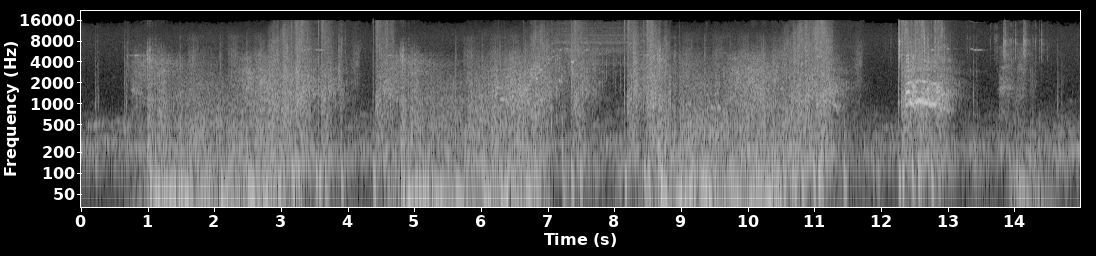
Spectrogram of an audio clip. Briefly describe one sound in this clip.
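Rapid gunshots fire in bursts in an echoing room.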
